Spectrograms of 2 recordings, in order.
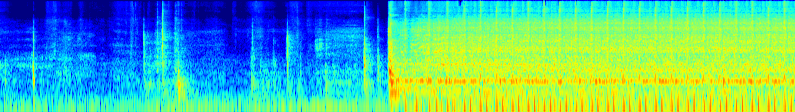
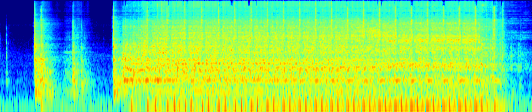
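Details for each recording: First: Craftsman mower with Kohler Courage, gravity-fed, fresh splash of gas: scattered clicks then steady fast cranking that never picks up. Fuel shut-off solenoid plugged in but its wire mouse-chewed; carb float needle stuck, fuel-starved. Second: Craftsman mower with Kohler Courage single, first crank, PTO strapped back as it wasn't fully disengaging: even, steady chuffing about three beats a second for five seconds; turns over normally.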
